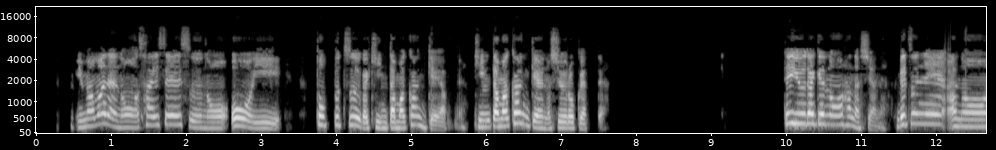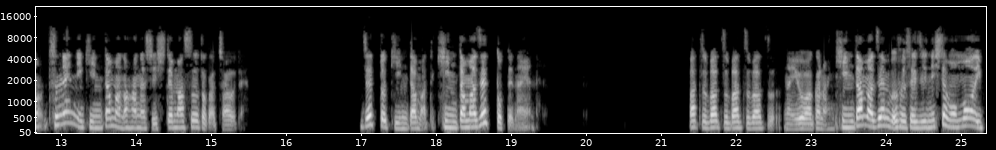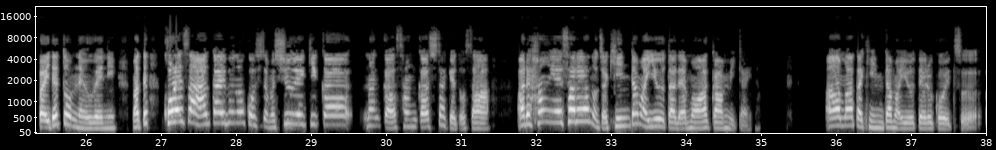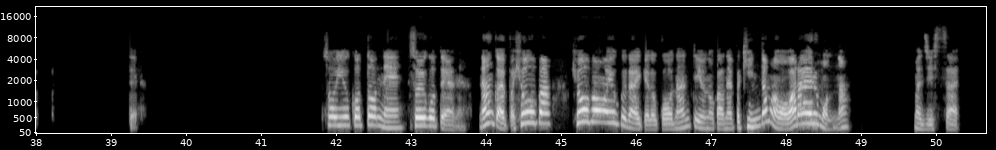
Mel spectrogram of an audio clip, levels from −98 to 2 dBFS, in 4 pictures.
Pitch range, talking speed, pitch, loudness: 185-290 Hz, 285 characters per minute, 225 Hz, -20 LUFS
